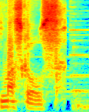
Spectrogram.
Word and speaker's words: muscles: Did you pronounce the C in muscles? Yes, muscles.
